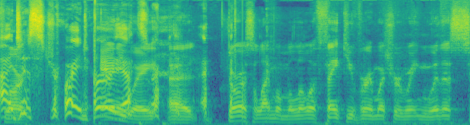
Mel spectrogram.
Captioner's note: laughs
